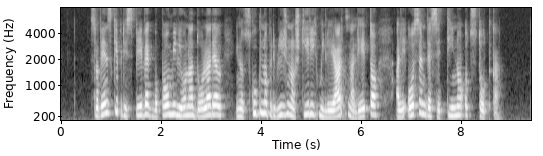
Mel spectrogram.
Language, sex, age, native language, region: Slovenian, female, 50-59, Slovenian, Drava region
